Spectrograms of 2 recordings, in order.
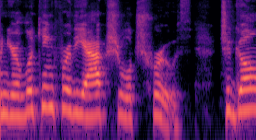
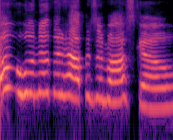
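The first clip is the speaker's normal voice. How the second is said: very high, mocking, sarcastic mimicking voice; 9 semitones higher, 4 dB louder than usual. Retelling someone's calm answer to a frightening night: mocking imitation of her response. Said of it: "your response was".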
